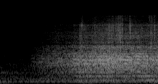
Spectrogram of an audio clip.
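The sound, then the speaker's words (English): A dense, continuous buzzing of many bees swarming, a steady droning hum that swells louder over its short length, heard alone with no voices. “A swarm of bees is number 10”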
